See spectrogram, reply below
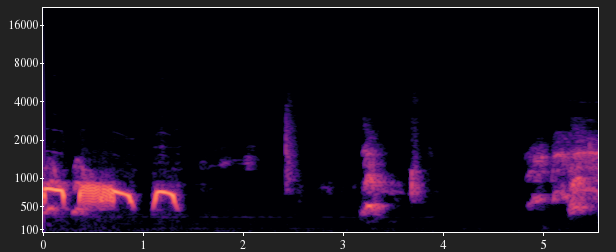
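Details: Spotted dove kept as a decoy, calling fast to stir up wild birds: one loud phrase of flat, throbbing and falling coos, followed by scattered faint chirps and rustling sounds.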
